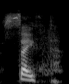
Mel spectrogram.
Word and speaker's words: scythe: Scythe.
